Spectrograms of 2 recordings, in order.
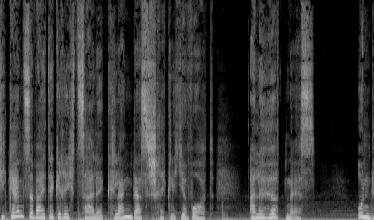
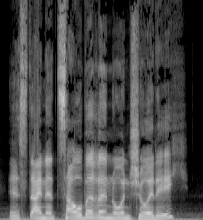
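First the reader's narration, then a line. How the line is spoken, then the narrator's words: Count's mocking laughing call. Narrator (German): rief der Graf mit höhnischem Lachen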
